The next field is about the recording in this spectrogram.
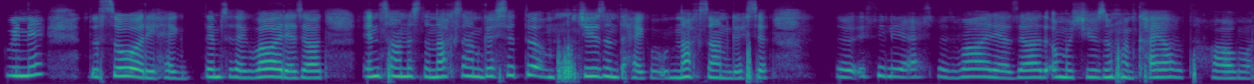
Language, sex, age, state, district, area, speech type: Kashmiri, female, 30-45, Jammu and Kashmir, Bandipora, rural, spontaneous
